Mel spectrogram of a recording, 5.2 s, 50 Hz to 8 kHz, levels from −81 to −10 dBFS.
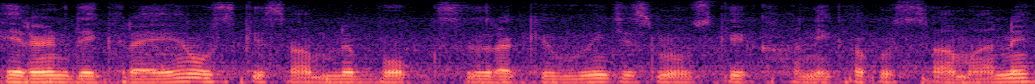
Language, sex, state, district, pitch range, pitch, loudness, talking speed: Hindi, male, Uttar Pradesh, Varanasi, 110-120 Hz, 115 Hz, -25 LUFS, 195 wpm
